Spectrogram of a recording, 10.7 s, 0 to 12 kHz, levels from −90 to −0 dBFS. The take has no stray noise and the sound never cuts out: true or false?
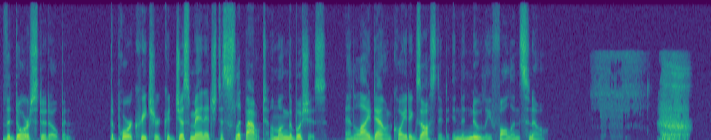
false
